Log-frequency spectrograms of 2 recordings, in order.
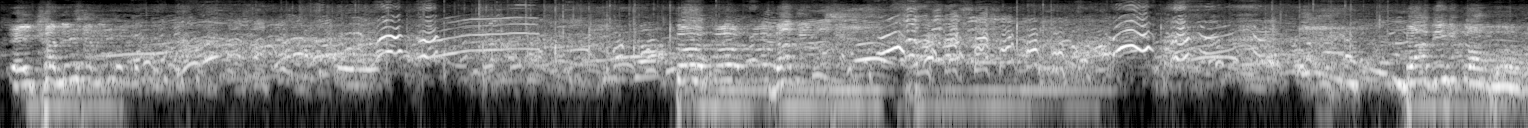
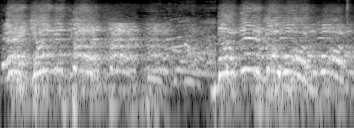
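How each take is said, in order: First: It is recited with laughter and a smile. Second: It is declaimed forcefully like a political speech. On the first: The reciter loves to laugh. "হাসি মুখে" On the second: The reciter is a local political leader. "সে নেতার পাওয়ারে সে তার যেভাবে বক্তৃতা দেয় সেইভাবেই সে কবিতা আবৃত্তি করলো"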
